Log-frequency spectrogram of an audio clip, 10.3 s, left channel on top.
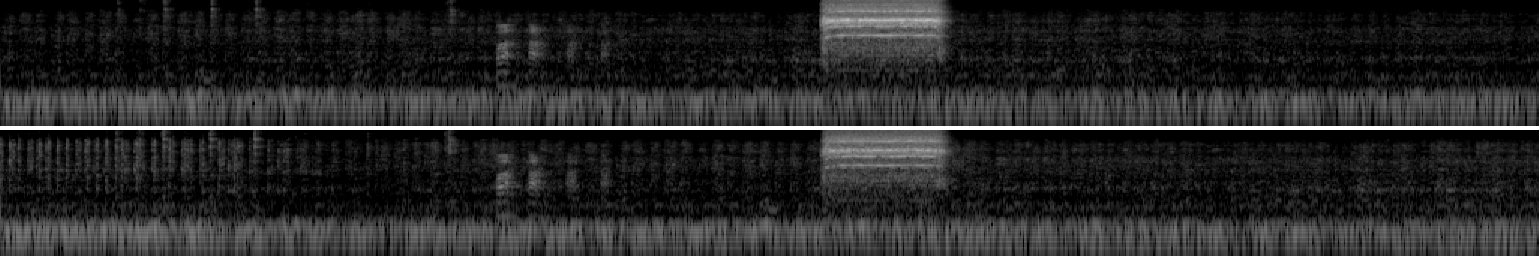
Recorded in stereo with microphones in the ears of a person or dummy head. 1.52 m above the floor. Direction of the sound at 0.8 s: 45° right (ahead or behind).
